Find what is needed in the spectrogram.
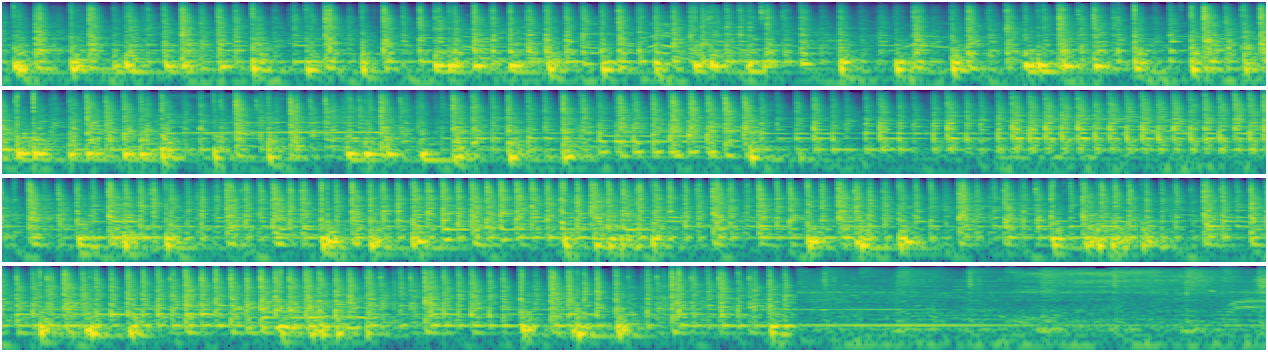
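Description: Street drum group playing live: large bass drums and marching snare drums beating a fast, steady rhythm with rolls. About two seconds before the end the drumming stops and the sound drops to quieter background.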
